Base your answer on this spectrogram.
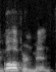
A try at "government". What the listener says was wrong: Okay, usually when we say government, we do not pronounce, hold on, let me highlight it. We don't need to pronounce this in. So it's just government.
